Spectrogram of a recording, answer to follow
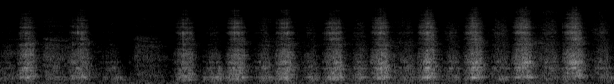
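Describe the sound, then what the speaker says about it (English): A hand saw cutting wood for half-blind dovetails, making slow, light, rhythmic rasping strokes, about a dozen even back-and-forth pulls, quiet and close with no talking. "I'm going very, very slowly and very, very lightly, taking all the pressure off the saw. And there, I've cut from that corner to that corner."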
